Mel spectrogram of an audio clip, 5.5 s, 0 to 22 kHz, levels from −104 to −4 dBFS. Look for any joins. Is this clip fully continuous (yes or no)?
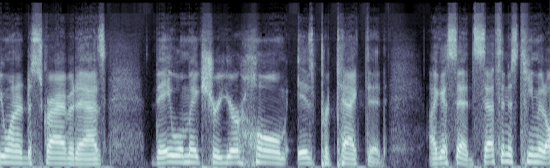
yes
